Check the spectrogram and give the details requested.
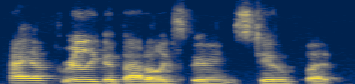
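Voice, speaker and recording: A woman role-playing casually in an online tabletop game, talking in a hesitant, halting way. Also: fairly low pitch, level tone, rough recording. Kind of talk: casual in-character role-play over online chat. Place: indoor room on a group video call.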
